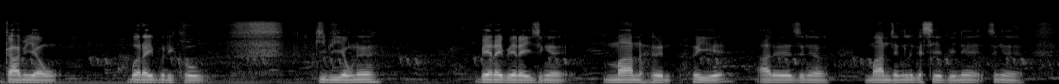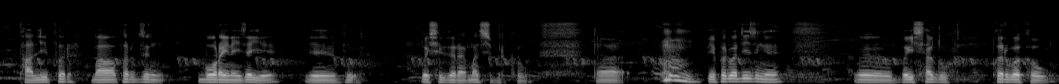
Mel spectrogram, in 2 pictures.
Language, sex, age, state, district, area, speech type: Bodo, male, 30-45, Assam, Udalguri, urban, spontaneous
